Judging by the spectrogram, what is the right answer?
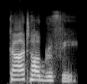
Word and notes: cartography: Indian

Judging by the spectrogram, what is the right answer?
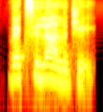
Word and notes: vexillology: Indian

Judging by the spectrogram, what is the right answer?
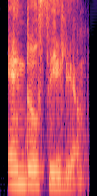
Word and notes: endothelium: Indian

